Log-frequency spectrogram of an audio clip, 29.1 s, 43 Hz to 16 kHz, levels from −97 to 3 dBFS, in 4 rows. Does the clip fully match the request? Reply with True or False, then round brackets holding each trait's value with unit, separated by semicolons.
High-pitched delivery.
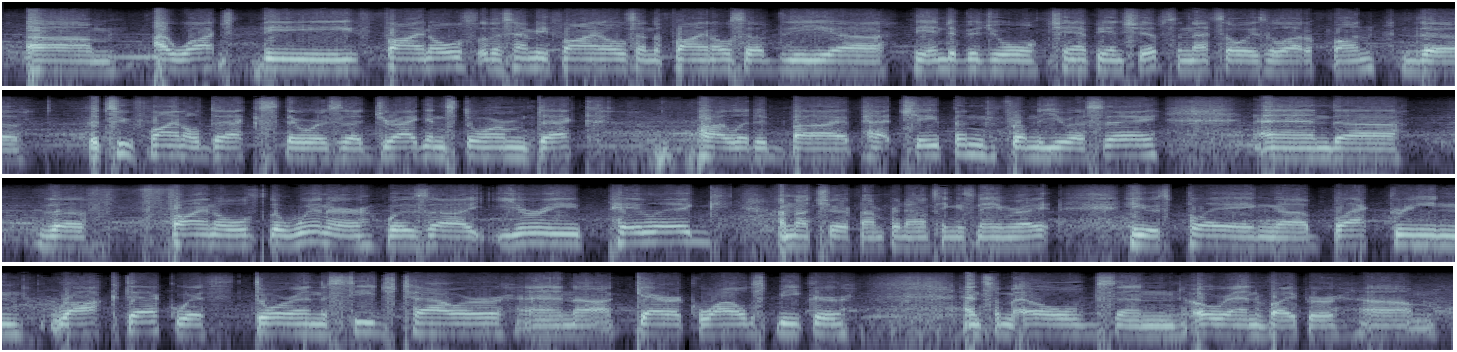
False (135 Hz)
